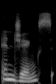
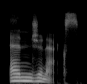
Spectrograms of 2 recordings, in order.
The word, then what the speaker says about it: Nginx: It is not enjinks, it's pronounced Nginx. It's actually a really clever play by its Russian developer on creating a high-performance engine for the web.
